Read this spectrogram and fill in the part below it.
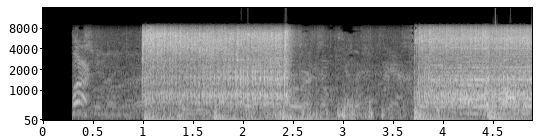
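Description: A pipe band plays bagpipes loudly outdoors.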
